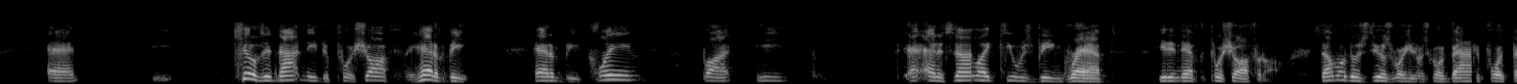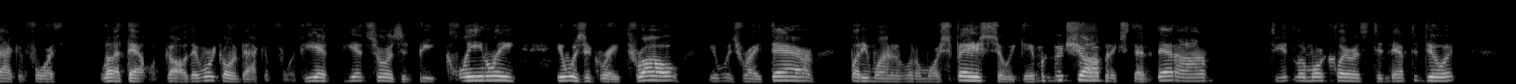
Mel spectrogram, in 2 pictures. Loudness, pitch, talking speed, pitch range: -29 LUFS, 175 Hz, 210 wpm, 155-190 Hz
